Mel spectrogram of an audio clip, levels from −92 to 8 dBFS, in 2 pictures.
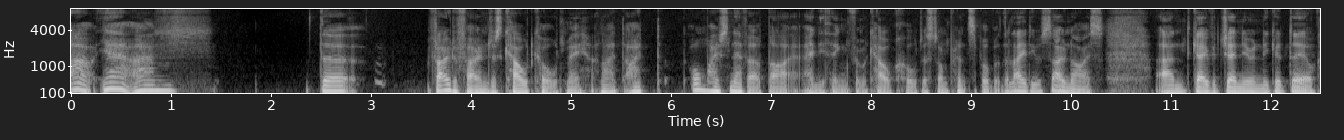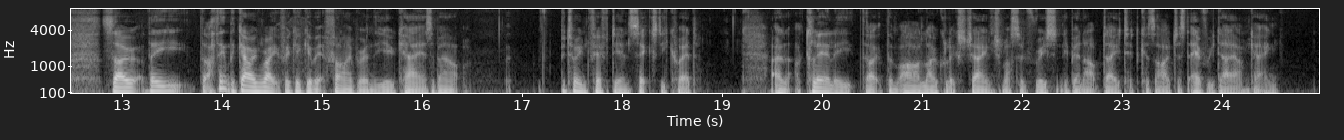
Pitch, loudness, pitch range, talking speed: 95 Hz, -21 LUFS, 80-115 Hz, 180 wpm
